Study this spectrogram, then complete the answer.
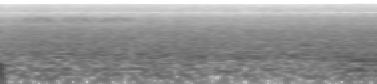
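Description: A river flowing near a bridge, with cold water rushing in a constant broadband hiss, steady and fairly close, with no voices over it.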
